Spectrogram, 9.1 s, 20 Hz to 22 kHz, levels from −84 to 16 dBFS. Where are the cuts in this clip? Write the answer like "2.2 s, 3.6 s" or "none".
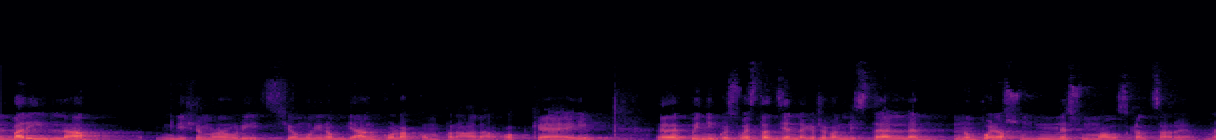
5.5 s, 6.1 s, 7.2 s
